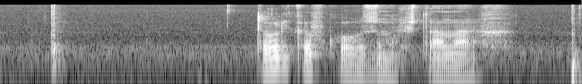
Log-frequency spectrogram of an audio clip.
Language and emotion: Russian, sad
